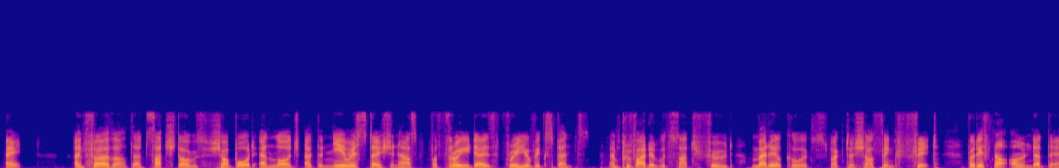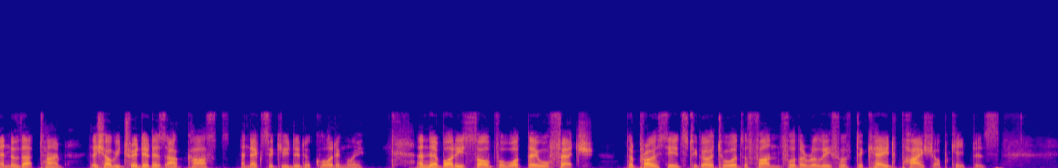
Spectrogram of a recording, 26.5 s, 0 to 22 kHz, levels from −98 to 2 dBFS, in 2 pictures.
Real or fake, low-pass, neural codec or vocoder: fake; 7.2 kHz; codec, 16 kHz, 4 kbps, FreqCodec, larger model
